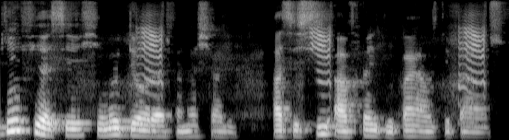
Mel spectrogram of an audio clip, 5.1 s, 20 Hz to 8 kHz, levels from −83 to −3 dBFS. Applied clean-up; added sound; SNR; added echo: neural mask model Resemble Enhance denoiser.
